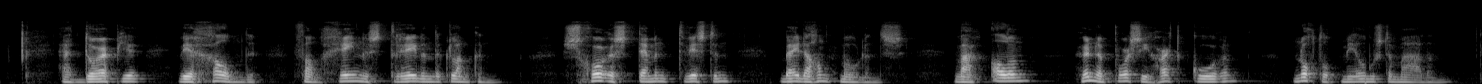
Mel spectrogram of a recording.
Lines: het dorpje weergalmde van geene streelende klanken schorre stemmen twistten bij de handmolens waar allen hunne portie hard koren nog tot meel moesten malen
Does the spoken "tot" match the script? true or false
true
